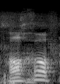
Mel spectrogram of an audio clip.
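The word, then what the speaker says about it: Hough: Haug.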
